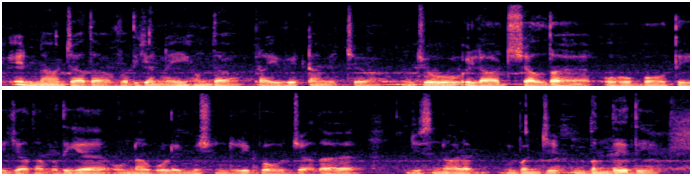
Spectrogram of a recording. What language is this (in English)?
Punjabi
